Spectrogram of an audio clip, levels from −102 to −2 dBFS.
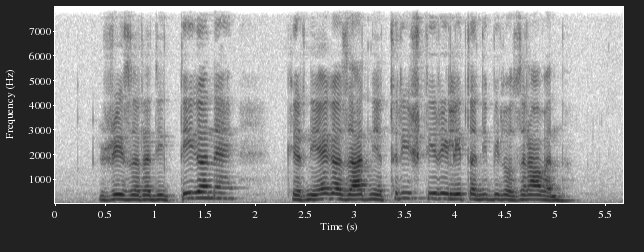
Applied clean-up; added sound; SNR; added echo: none; none; none; none.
